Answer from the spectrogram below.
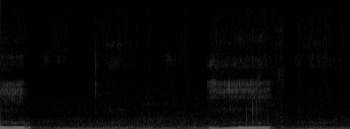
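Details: Pit bull asleep on the couch with eyes open and tongue out, snoring: low, rumbling, vibrating sounds on breaths about four seconds apart, with quiet between.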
